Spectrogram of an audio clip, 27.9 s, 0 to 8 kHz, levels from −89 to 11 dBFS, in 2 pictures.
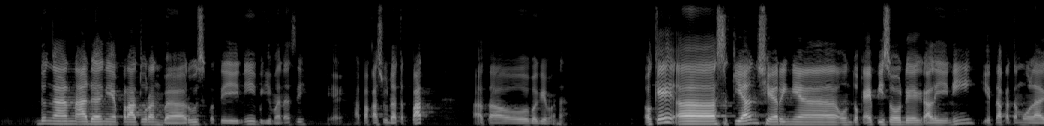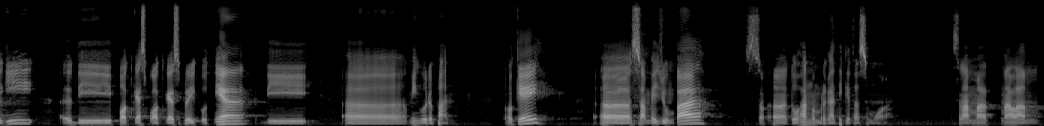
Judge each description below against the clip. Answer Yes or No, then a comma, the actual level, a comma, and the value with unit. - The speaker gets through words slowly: Yes, slow, 80 wpm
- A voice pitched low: Yes, low, 120 Hz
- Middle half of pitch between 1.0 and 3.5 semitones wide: No, wide, 5.4 semitones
